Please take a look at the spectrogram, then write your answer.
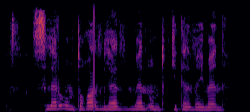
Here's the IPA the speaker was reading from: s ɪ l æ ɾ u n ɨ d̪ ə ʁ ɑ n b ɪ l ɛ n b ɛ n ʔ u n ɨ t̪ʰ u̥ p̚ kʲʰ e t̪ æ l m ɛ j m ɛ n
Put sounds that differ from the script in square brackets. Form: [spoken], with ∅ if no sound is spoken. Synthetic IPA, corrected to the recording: s ɪ l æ ɾ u n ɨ [t̪] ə ʁ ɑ n b ɪ l ɛ n [m] ɛ n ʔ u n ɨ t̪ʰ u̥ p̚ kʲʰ e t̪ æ l m ɛ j m ɛ n

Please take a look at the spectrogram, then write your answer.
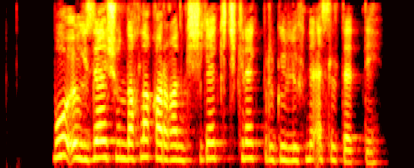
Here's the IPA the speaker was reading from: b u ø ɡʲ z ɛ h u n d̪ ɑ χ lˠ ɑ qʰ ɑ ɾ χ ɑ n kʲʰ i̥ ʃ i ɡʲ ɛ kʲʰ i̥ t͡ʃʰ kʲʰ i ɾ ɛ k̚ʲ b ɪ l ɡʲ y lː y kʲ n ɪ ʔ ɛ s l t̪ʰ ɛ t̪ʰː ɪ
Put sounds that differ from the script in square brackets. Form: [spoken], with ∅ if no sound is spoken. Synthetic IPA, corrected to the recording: b u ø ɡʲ z ɛ [ʃ] u n d̪ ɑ χ lˠ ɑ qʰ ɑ ɾ [ʁ] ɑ n kʲʰ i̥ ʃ i ɡʲ ɛ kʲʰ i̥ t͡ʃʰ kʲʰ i ɾ ɛ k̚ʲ b ɪ [ɾ] ɡʲ y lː y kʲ n ɪ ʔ ɛ s l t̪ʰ ɛ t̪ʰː ɪ

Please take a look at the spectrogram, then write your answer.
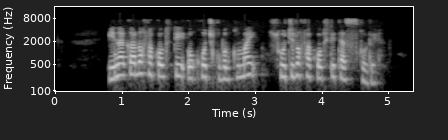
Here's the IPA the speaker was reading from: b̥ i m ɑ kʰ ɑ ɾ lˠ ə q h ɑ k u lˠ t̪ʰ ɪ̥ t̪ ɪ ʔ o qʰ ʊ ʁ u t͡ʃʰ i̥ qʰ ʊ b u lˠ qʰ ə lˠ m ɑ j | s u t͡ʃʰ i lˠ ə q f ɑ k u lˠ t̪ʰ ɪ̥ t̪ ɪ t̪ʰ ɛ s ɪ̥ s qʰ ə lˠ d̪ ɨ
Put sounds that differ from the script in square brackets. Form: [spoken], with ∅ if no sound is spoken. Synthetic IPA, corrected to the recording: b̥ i [n] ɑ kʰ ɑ ɾ lˠ ə q [f] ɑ k u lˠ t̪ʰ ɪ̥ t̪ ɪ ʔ o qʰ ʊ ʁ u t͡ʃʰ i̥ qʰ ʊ b u lˠ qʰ ə lˠ m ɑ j | s u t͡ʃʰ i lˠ ə q f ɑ k u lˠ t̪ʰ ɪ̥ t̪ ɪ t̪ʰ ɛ s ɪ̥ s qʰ ə lˠ d̪ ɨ

